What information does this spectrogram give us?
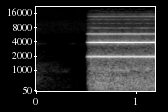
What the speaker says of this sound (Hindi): अब देखिए बीप साउंड दे रहा है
